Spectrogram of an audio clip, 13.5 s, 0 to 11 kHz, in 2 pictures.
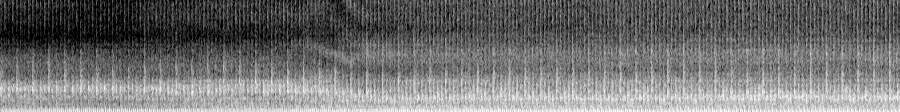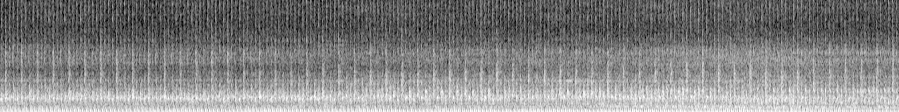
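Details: VW T4 1.9 TD ABL diesel at idle: fast, regular tapping about three per second. It began after a sheared crank sprocket bolt let pistons hit valves and all valves were replaced. Service suspected hydraulic lifters or injectors; the knock persists after a replacement cylinder head.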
